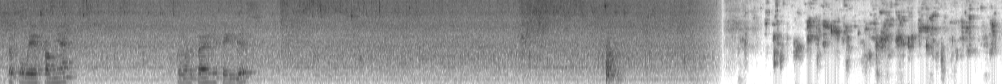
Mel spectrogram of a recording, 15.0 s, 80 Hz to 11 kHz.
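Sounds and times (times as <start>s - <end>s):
chicken wings sizzling in oil: 0.0s - 15.0s.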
